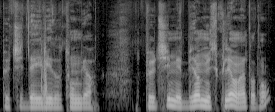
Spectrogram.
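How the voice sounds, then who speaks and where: A man commentating his wrestling video game, excitable and talking back to the characters on screen. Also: medium pitch, normal speed, dry recording. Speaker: gaming YouTuber. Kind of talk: let's play commentary.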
